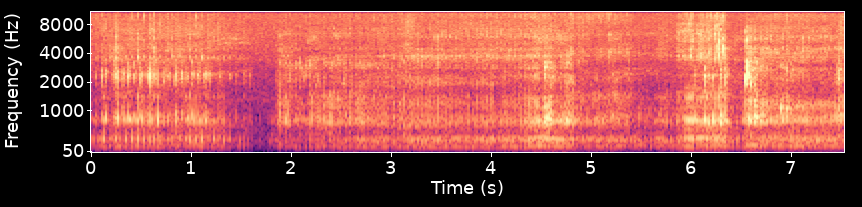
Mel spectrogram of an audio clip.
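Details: English bulldogs, two of them, tugging on a toy in dim light: steady gravelly growling that dips briefly, then swells into harsher, louder snarls near the end.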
